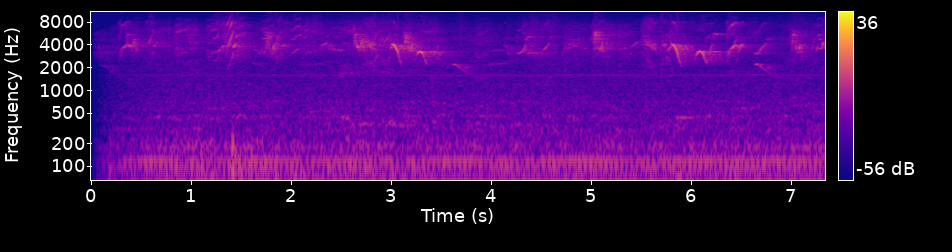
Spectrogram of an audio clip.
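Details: A flock of black drongos perched together in a tree in the jungles of Ranthambore, Rajasthan, India; a busy, continuous chatter of sharp chirps and slurred, downward whistled notes from several birds over a steady low hum.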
